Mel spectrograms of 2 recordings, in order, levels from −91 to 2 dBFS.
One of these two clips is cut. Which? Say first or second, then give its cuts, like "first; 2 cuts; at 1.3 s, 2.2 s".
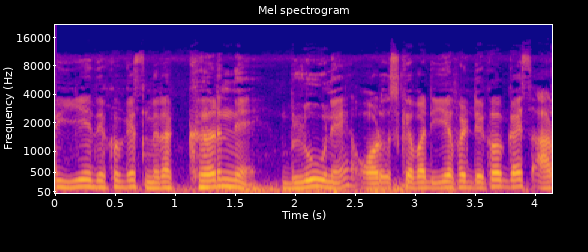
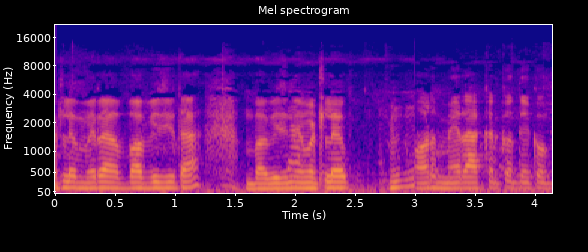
second; 1 cut; at 2.9 s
